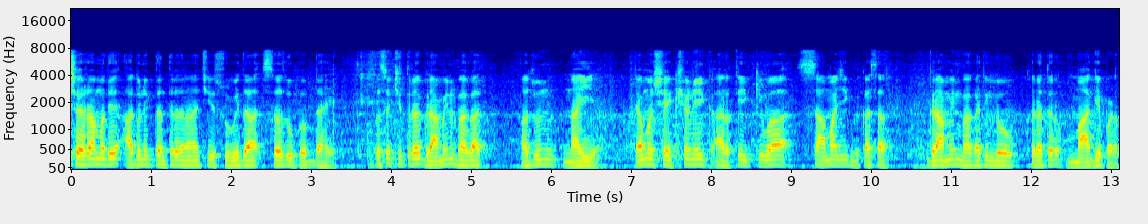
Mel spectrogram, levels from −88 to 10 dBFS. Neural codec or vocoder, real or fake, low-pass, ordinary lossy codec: codec, 16 kHz, 8 kbps, FreqCodec, larger model; fake; none; none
